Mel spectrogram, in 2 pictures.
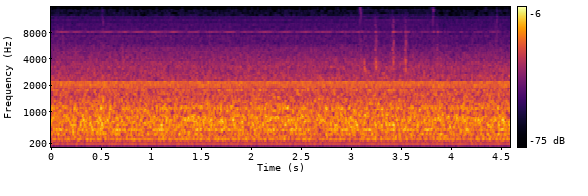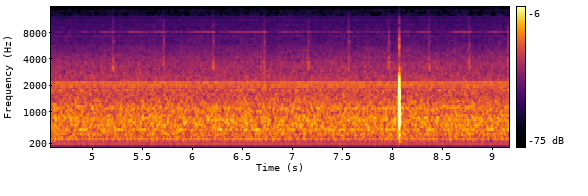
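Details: SV2000 VHS/DVD recorder combo: quiet steady whine and faint hum broken by sharp clicks from the mechanism when ejecting; abnormal mechanical noise, said to be common to every unit of this model.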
